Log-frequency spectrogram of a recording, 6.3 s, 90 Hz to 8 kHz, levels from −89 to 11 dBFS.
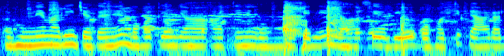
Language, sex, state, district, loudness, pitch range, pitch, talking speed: Hindi, female, Bihar, Muzaffarpur, -27 LUFS, 195-210 Hz, 200 Hz, 170 wpm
